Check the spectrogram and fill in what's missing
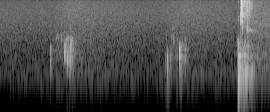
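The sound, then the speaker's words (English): Quiet gulping sounds of someone drinking water come in two pairs of short wet swallows, followed by a louder clunk like a glass being set down, with no talking. “I just need a drink of water real quick.”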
